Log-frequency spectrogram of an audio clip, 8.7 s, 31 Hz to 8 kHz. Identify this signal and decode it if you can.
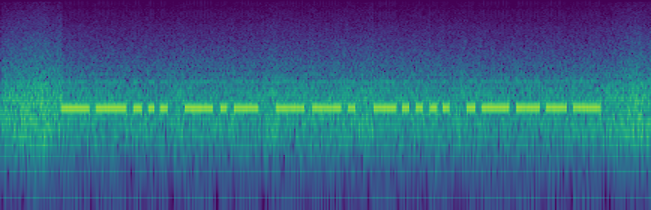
Morse code, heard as a keyed tone, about 13 wpm, 460 Hz, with radio static and a narrow filter. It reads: 7KG61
